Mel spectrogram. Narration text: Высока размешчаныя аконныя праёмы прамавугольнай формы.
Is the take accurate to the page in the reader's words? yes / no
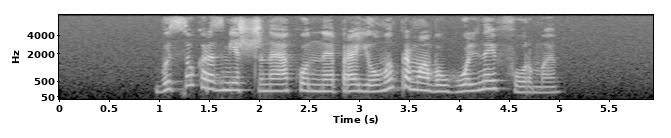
yes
